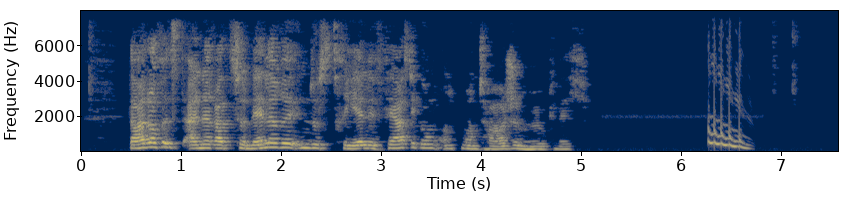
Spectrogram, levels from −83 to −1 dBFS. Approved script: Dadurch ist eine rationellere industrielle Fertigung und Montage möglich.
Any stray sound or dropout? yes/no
yes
